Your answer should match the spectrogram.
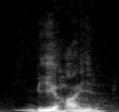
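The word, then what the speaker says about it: Михаил: 있습니다 거기 보면 아 러시아 식으로 발음하면 미하이 어 우리 성경에 나온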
